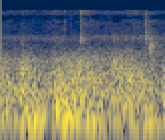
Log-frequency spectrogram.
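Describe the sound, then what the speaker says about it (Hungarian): Heavy rain pours during a thunderstorm in Berlin, a dense steady roar of downpour with a low rumble of thunder underneath, loud and close, no voices. "Szakadt az eső a német fővárosban, mintha dízsából öntötték volna."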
